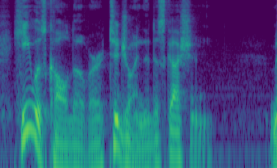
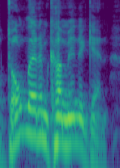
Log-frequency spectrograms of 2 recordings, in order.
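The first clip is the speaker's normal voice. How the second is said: higher, quick frightened plea; panicked, fast plea; 10 semitones higher, 6 dB louder, faster than usual. Acted. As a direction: blurt it out in fear. Panicked landlady pleading.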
